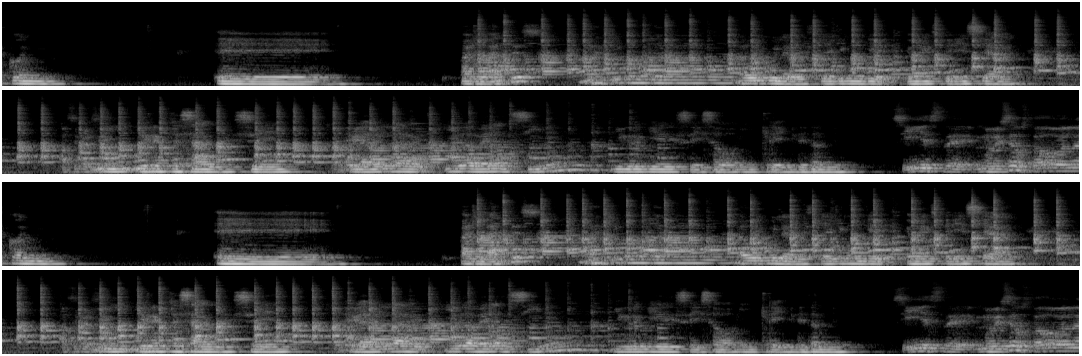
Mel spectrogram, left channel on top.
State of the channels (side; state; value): both; normal; correlation 0.52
